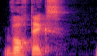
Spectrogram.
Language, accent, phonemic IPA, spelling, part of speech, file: French, France, /vɔʁ.tɛks/, vortex, noun, LL-Q150 (fra)-vortex.wav
- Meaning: vortex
